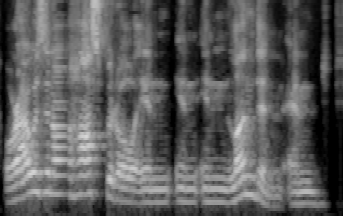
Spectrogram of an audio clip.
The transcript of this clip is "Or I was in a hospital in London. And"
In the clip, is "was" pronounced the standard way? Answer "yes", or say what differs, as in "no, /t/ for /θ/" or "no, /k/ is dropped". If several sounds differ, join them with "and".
yes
